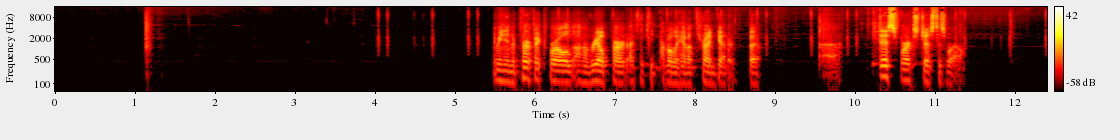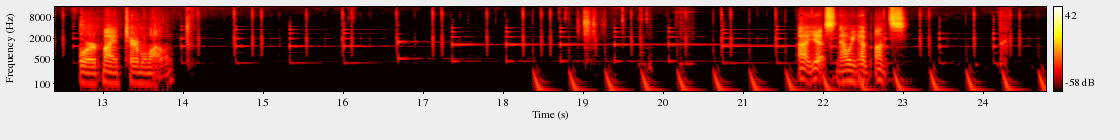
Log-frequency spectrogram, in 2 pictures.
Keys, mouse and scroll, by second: 3.4-4.7 middle drag, 8.4 middle click, 9.5 middle click, 10.5 middle click, 11.9 middle click, 12.9 middle click, 13.7 middle click, 14.5 middle click, 16.0 click, 16.3 middle click, 17.5 middle click, 18.7 click, 23.3 middle click.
